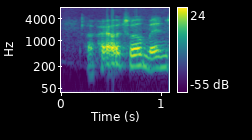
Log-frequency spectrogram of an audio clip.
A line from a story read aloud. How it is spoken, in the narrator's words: said the woman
